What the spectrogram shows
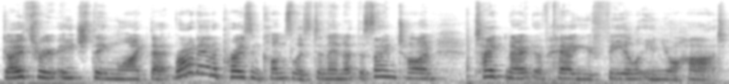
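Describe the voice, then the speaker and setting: A woman's voice: on the high side, animated, measured pace. Woman fortune teller giving a card reading. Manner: gentle advising, thinking aloud, addressing the listener directly. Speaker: tarot and oracle card reader.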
